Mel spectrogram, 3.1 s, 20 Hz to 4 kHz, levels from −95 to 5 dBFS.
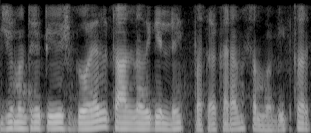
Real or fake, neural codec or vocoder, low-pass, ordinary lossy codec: fake; codec, 44.1 kHz, 3.4 kbps, Pupu-Codec; 3.6 kHz; none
